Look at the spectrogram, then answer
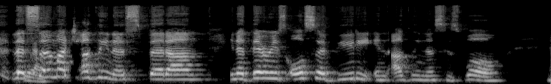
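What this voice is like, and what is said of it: Australian accent. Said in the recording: “born and brought up in Sydney, Australia, as you could tell by my accent”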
